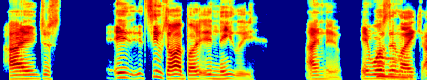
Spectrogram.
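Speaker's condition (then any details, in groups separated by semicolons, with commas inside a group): Traumatic brain injury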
